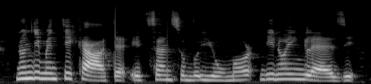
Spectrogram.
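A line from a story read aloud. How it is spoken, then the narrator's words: Plain. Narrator (Italian): disse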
